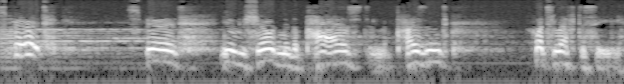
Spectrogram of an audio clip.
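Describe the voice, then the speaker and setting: An actor playing an excitable old miser rancher in a 1950s radio drama, with an American accent, folksy Western speech and a husky voice. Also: male voice, high voice, slow, pauses often, faint music behind. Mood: frightened pleading. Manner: exclamatory, repeating words, folksy Western speech. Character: excitable old male miser rancher turned joyful and generous. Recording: muffled old radio, distant mic.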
